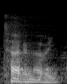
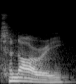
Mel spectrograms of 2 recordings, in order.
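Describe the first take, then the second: First: The middle has a throaty, French-like R sound. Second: The middle has no throaty sound at all. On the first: The speaker calls it right. "like pretend that you're like saying the R in French" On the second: The speaker calls it wrong. "not Tanari. It's like ridiculously wrong"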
